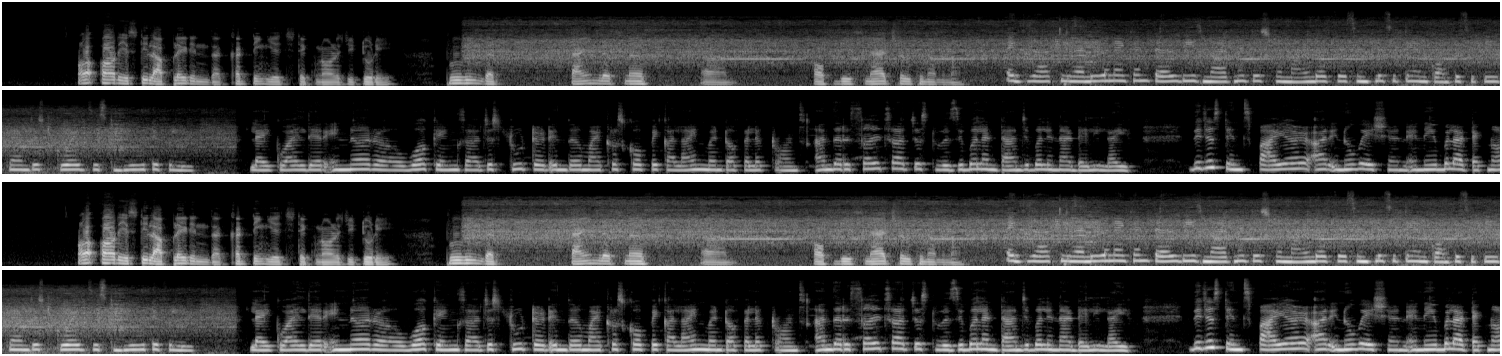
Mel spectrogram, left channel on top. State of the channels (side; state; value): left; quieter; 4.9 dB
